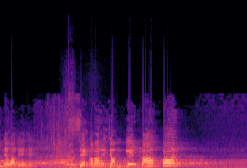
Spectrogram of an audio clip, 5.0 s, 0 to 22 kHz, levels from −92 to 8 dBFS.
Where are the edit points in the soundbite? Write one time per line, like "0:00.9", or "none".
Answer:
0:01.4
